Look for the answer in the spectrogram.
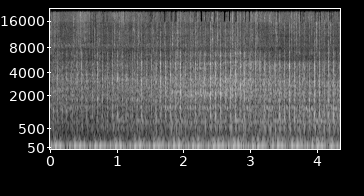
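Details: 2003 Polaris Sportsman 600 Twin ATV: heavy deep knock about three times a second over a rough idle; owner asks if normal, cause not found — engine knocking.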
